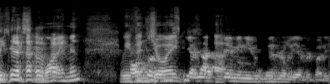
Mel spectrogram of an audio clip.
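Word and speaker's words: Wehman: my name is mr wyman we've enjoyed you literally everybody else i get it is someone with w-e-h-m-a-n uh my name uh weeman is the most common mispronunciation of my last name dustin ever cava does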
